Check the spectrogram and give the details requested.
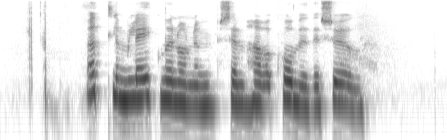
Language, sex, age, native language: Icelandic, female, 40-49, Icelandic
